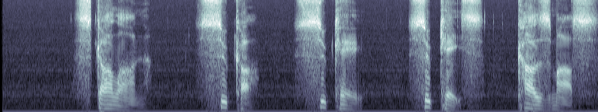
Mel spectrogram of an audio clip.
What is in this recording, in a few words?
drill, ntgreek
